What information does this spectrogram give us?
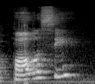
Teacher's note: policy, the emphasis, the stress of the syllable is the first. The first syllable is where you put the stress.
